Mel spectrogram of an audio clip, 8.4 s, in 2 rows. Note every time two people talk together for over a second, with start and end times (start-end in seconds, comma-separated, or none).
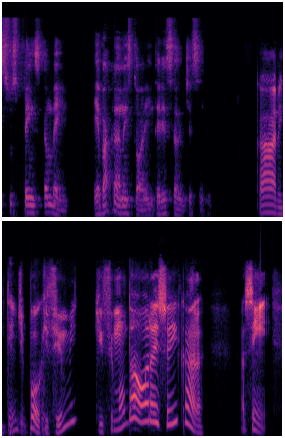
none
